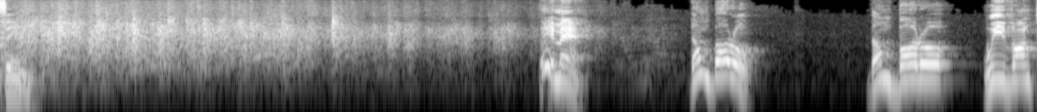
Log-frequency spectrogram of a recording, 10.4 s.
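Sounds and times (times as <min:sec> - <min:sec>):
speech: 0:00.0 - 0:00.4, 0:05.5 - 0:05.9, 0:06.9 - 0:07.6, 0:08.7 - 0:10.3
audience clapping: 0:00.0 - 0:06.2.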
